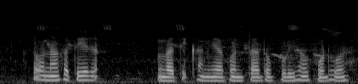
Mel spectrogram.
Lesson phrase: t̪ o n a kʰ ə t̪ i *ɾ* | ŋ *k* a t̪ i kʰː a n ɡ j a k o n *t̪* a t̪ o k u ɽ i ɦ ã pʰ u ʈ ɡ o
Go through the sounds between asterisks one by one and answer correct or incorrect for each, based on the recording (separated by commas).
correct, incorrect, correct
